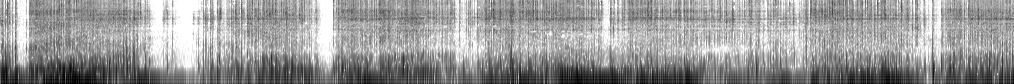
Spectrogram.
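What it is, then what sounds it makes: Metal mesh microphone grille brushed. Pink spoolie brushes held in the fingertips are scratched over a hollow metal mesh microphone grille, making a steady, dense, low, rumbling scratch with little high sound. The brushing runs continuously, with brief quieter gaps between strokes.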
